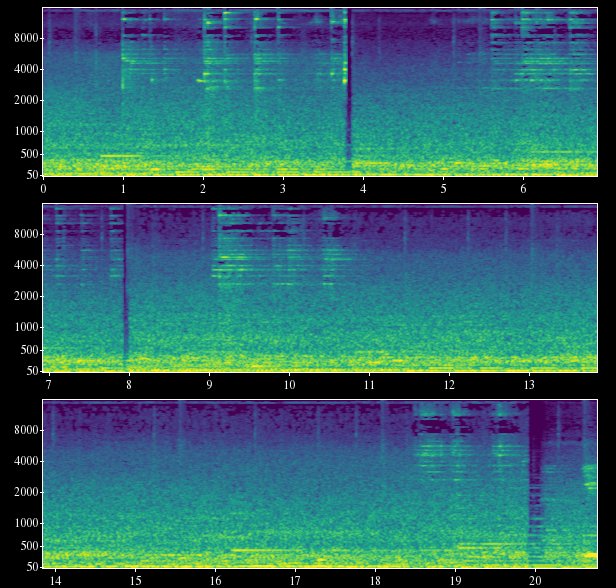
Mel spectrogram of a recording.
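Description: A small bell jingles in quick bursts as it rolls across a hard floor.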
